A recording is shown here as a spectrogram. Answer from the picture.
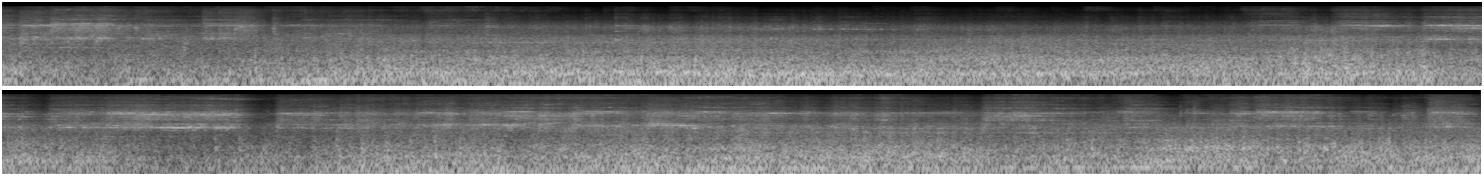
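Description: Freight cars of a long mixed freight train rolling past close by: a loud, steady rumble of steel wheels on rail, with high-pitched wheel squeal coming and going.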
